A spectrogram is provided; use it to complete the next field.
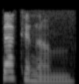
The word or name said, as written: Beckenham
